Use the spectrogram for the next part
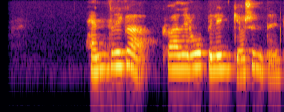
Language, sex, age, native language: Icelandic, female, 11, Icelandic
